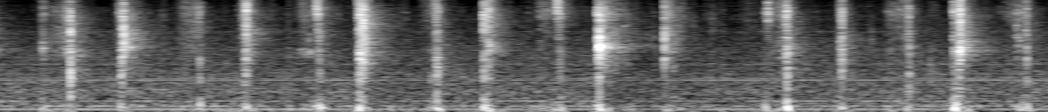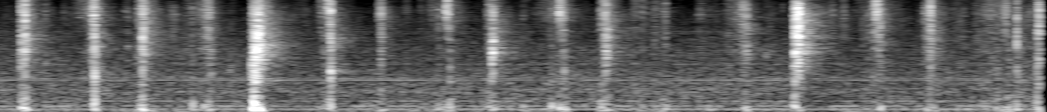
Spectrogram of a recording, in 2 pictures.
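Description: Playing cards being shuffled during a card reading: many quick, crisp riffles in a steady, even rhythm, with no talk over them.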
